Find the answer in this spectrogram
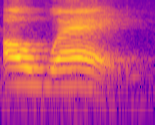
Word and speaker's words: away: For number 12, we're going to spell the word away. Away. And once again, it sounds like it would start with letter U, but it actually is letter A making that schwa sound.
